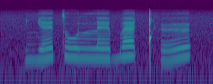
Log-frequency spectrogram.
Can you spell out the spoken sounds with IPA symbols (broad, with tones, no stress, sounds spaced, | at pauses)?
ʎ e˨˥ t u˧ lː e˧ b ɛ˦˥ ǃʰ ʏ˨˥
